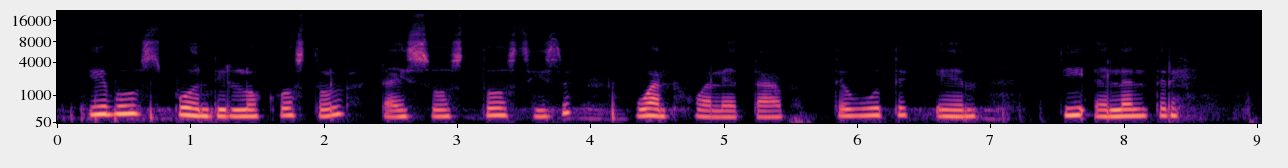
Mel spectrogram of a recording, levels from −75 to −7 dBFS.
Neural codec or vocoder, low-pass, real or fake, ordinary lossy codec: none; 19.8 kHz; real; none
